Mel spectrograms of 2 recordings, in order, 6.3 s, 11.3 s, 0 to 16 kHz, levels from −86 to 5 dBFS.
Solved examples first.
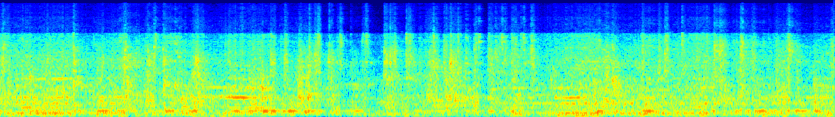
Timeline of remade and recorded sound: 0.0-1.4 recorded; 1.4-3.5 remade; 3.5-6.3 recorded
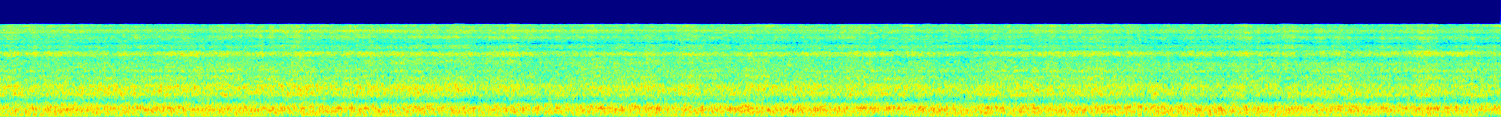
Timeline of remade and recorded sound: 0.0-1.9 recorded; 1.9-2.6 remade; 2.6-7.7 recorded; 7.7-9.9 remade; 9.9-11.3 recorded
